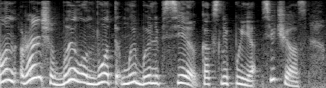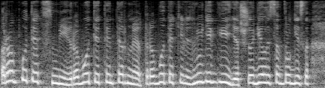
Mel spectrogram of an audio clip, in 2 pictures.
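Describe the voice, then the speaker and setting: A woman's high-pitched voice with very wide pitch swings at a moderate pace, over noticeable background noise. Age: 70s. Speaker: public activist. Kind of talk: interview. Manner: halting, with fillers.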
